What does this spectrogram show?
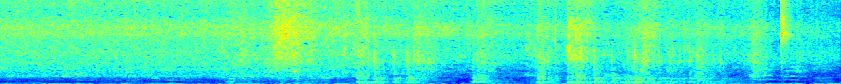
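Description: Scrambled egg and chilies sizzling in a wok, with irregular scraping and swishing strokes from about two seconds in as a silicone spatula stirs the food around the pan.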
